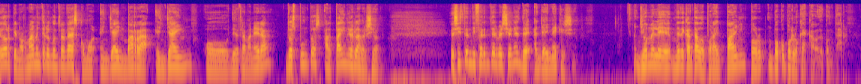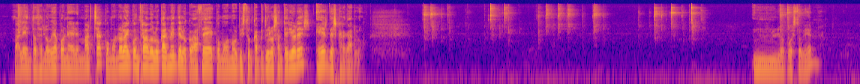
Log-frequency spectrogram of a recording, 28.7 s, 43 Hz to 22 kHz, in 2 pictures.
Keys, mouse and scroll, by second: 21.5 ctrl+p, 22.8 alt+b, 23.4-26.4 typing, 27.4 typing.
